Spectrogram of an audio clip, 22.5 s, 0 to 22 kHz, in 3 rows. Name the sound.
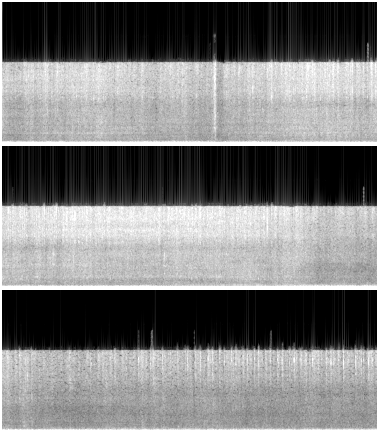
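350 small-block Chevy V8 in 1986 Jaguar idling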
